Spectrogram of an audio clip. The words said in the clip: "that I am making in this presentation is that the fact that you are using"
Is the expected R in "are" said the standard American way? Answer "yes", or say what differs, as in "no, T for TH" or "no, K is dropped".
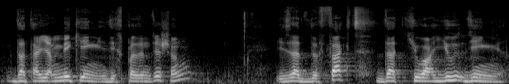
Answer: yes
